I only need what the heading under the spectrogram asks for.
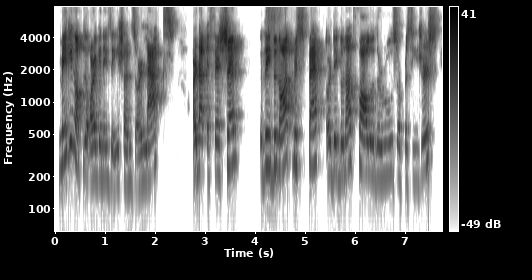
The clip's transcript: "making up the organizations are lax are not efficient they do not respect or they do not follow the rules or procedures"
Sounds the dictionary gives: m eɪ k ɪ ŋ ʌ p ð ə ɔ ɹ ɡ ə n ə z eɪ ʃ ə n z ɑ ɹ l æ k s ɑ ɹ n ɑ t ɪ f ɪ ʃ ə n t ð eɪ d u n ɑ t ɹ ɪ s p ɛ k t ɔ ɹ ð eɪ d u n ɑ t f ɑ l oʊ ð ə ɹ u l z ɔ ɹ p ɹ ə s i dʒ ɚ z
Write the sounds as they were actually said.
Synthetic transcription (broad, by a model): m eɪ k ɪ ŋ ʌ p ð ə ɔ ɹ ɡ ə n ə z eɪ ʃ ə n s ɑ ɹ l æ k s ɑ ɹ n ɑ t ɪ f ɪ ʃ ə n t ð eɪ d u n ɑ t ɹ ɪ s p ɛ k t ɔ ɹ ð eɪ d u n ɑ t f ɑ l oʊ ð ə ɹ u l s ɔ ɹ p ɹ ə s i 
